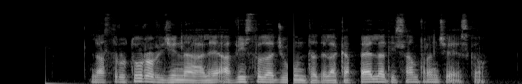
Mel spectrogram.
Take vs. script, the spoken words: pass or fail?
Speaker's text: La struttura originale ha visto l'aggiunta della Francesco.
fail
